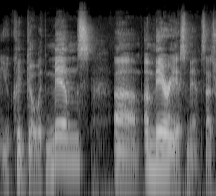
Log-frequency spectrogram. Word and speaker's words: Amarius: Georgia has Arvarius Mims, I believe is how you pronounce it. I might be messing that one up, but you could go with Mims. Amarius Mims, that's right.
